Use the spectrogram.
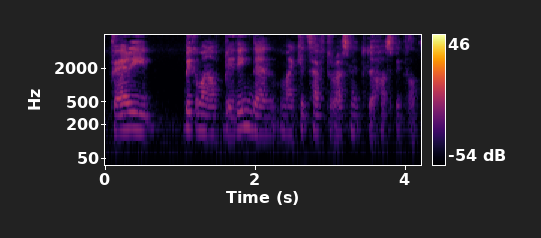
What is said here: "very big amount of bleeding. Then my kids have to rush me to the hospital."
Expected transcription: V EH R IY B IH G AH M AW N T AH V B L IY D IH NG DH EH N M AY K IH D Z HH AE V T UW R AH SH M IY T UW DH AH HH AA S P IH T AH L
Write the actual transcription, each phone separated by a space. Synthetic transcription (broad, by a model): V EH R IY B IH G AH M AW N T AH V B L IY D IH NG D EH N M AY K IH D S HH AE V T UW R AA S M IY T UW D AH HH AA S P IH T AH L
